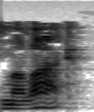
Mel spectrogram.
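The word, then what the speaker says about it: mal'ak: Well, the Hebrew word for angel is malak. I'll spell it M-A-L, little apostrophe comma, A-K, malak.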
